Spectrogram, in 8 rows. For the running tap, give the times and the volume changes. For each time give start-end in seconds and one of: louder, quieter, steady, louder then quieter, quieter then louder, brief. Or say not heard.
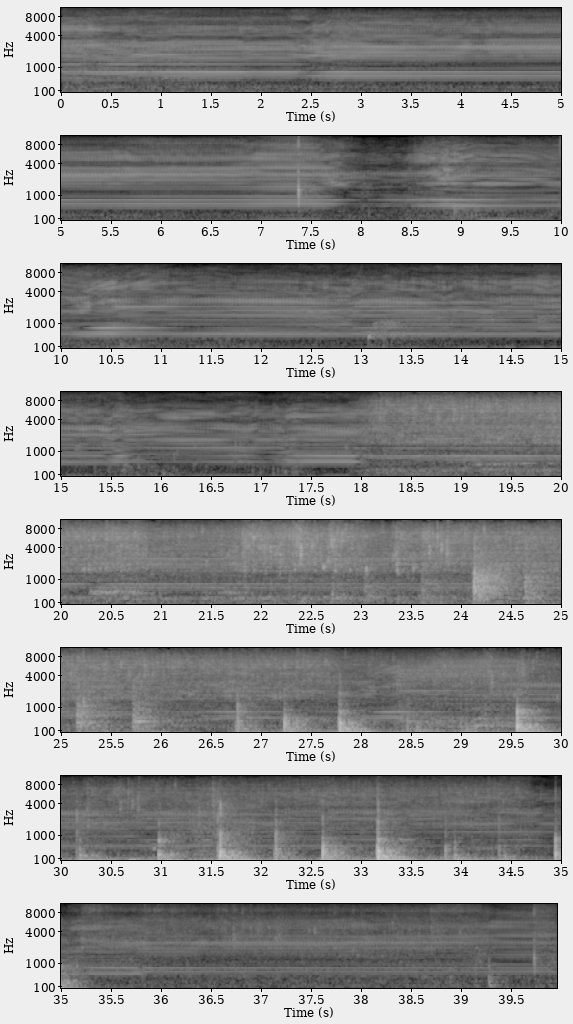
17.9-39.9 quieter.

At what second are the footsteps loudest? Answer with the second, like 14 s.
33 s.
